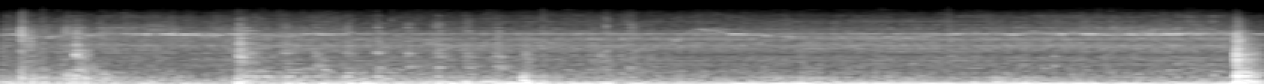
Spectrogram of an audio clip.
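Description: An engine running steadily with a low rumble and a thin, steady high whine, with a couple of short knocks in the first second or so.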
